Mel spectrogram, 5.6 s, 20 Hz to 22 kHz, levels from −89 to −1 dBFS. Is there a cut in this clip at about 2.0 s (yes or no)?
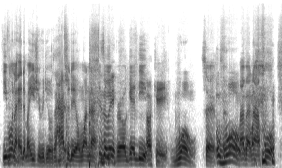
yes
